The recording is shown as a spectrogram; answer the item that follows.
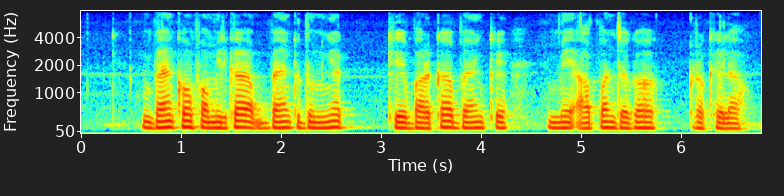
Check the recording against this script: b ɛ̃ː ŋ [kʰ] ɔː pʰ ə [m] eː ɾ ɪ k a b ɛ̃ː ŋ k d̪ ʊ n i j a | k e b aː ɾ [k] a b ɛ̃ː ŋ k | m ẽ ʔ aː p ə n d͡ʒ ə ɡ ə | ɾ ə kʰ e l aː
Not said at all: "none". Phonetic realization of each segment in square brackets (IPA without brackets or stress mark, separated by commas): k, m, k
